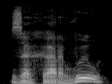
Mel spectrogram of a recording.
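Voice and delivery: usual speaking voice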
